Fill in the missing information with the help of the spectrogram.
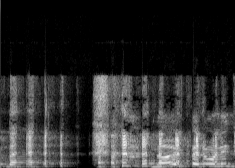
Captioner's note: laughter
